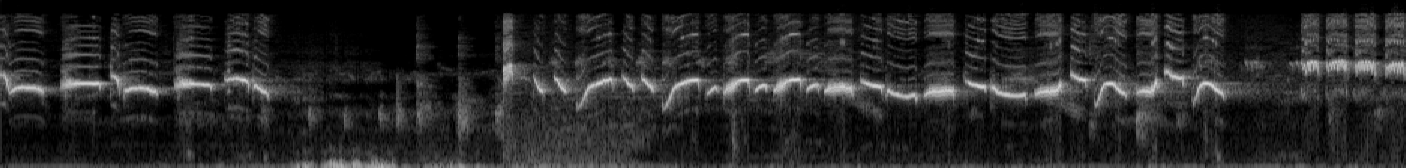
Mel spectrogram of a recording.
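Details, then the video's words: Wambi singing a clear song of bright whistled notes, each swooping down then up, in quick runs of about three per second, with a short pause and a low thump before the song resumes faster "Kicau Burung Wambi Jernih"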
